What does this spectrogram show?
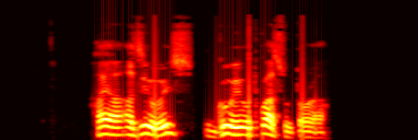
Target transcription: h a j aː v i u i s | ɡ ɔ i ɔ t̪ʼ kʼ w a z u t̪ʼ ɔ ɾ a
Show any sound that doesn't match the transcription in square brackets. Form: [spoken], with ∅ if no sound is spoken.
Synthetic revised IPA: h a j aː [z] i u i s | ɡ [u] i [u] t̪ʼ kʼ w a [s] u t̪ʼ ɔ ɾ a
